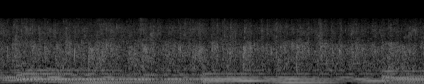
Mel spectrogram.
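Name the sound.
audience applauding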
